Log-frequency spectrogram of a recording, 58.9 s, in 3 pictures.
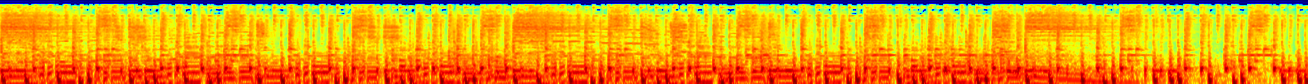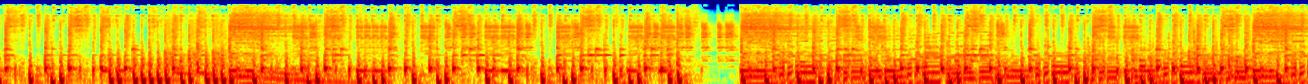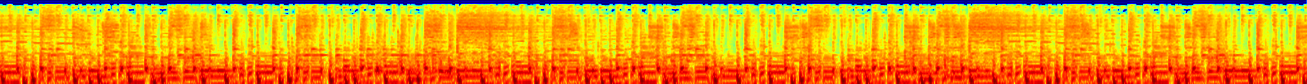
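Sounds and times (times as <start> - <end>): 
funky beat: 0.0 - 58.8.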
